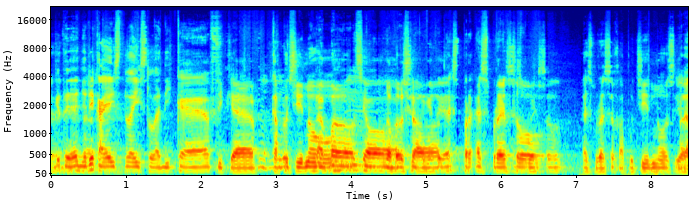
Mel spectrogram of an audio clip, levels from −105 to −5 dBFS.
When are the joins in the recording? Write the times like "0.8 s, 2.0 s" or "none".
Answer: none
